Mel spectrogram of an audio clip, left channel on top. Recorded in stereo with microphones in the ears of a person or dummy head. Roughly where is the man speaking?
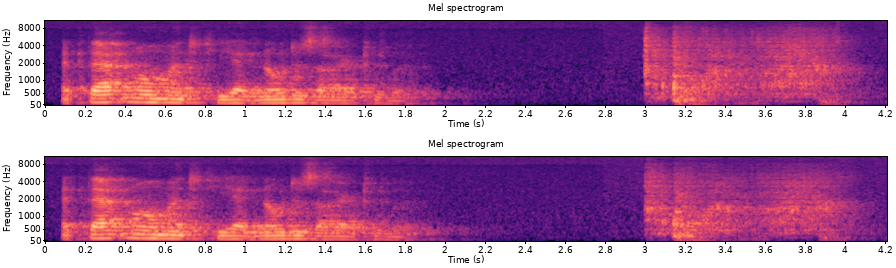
Centre.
